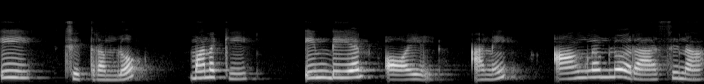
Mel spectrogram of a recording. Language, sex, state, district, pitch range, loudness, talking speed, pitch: Telugu, female, Andhra Pradesh, Anantapur, 230-325 Hz, -15 LUFS, 75 wpm, 285 Hz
